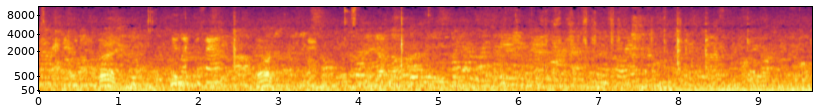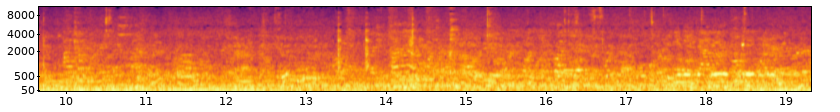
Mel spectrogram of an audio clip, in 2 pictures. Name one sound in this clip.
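A knife saws through meat and scrapes on a plate.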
